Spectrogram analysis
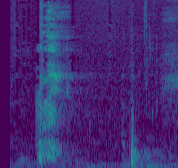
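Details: A man's coughing fit.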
